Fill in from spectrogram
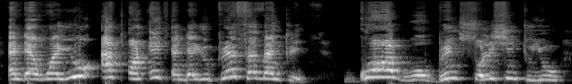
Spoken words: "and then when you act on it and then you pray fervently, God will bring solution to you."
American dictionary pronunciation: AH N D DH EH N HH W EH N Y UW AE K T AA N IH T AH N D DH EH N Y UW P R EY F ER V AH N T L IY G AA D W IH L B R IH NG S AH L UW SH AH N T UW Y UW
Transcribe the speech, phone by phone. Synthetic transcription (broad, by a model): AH N D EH N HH W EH N Y UW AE K T AA N IH T AH N D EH N Y UW P R EY F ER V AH N T L IY G AA D W IH L B R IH NG S AH L UW SH AH N T UW Y UW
